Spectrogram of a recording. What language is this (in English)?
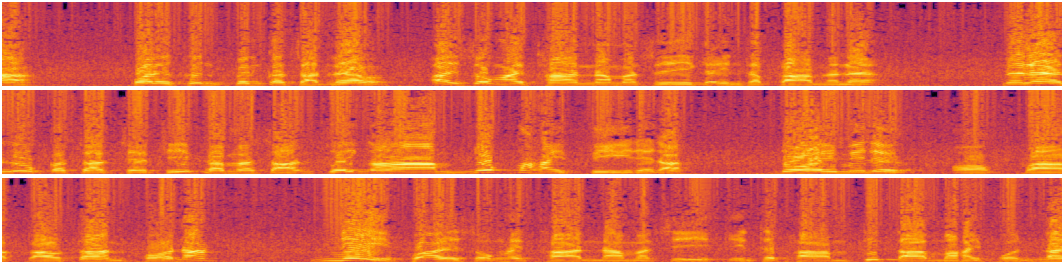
Thai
